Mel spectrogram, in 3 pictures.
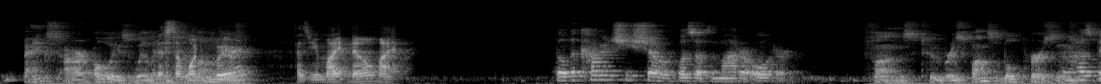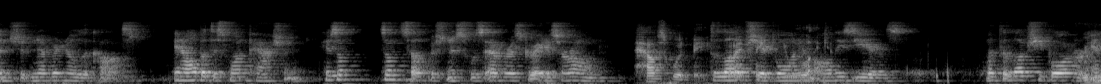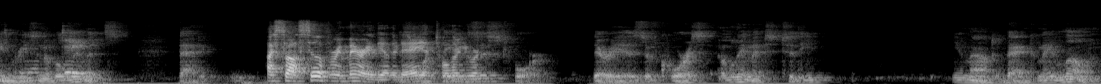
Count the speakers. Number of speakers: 3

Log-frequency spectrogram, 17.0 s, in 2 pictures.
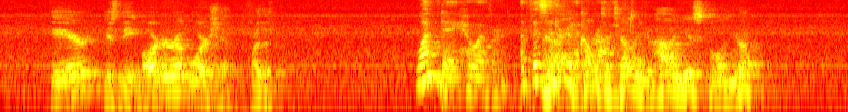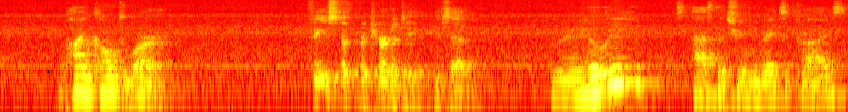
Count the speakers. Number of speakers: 3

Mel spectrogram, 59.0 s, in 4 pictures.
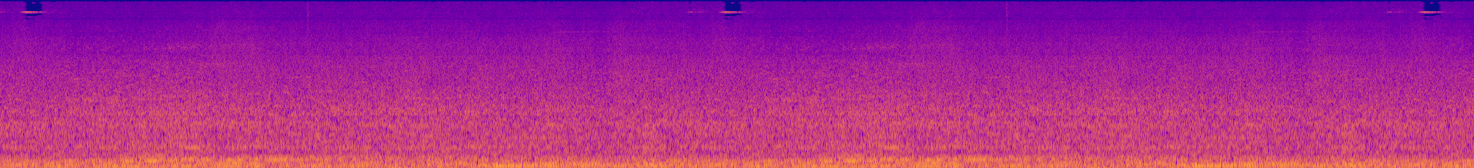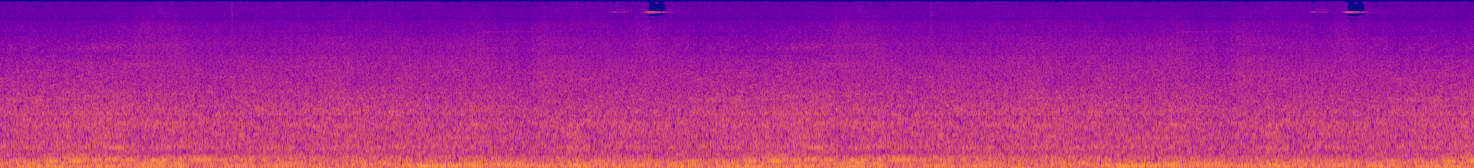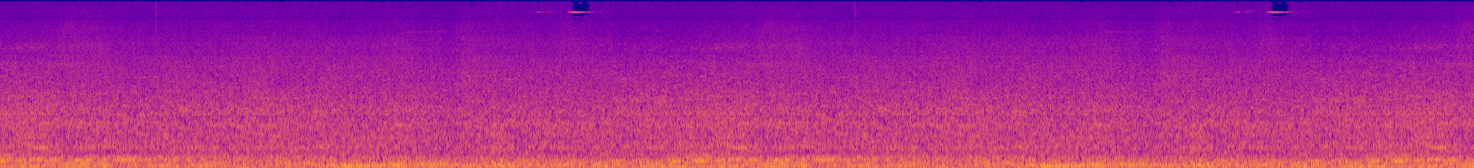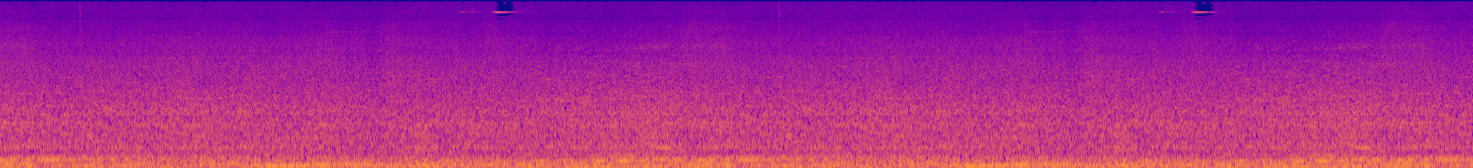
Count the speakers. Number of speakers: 0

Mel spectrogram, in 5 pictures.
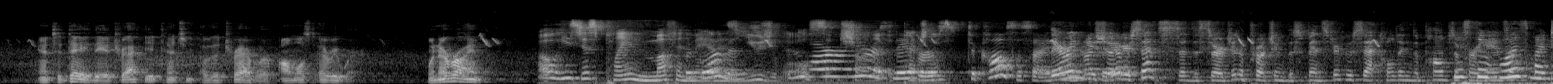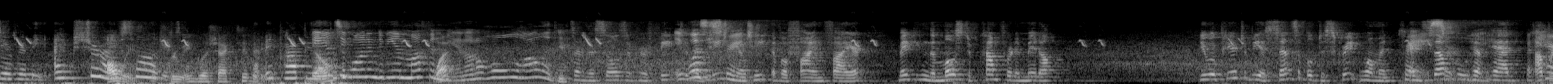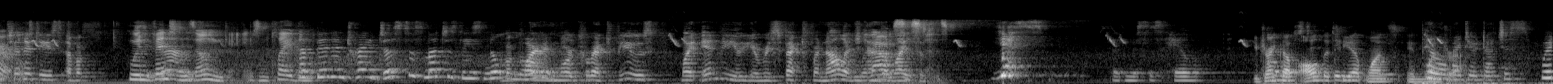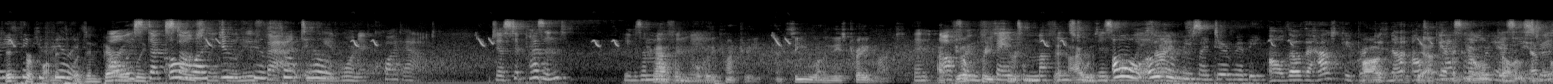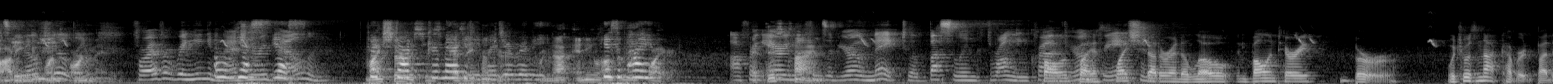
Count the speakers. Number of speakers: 6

